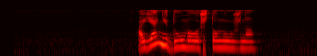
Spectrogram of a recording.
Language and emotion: Russian, neutral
